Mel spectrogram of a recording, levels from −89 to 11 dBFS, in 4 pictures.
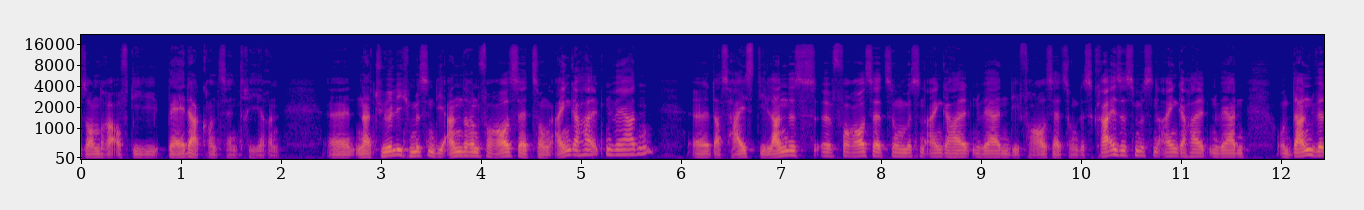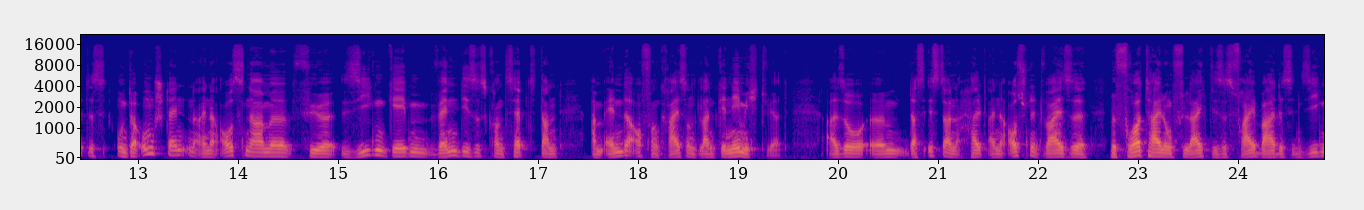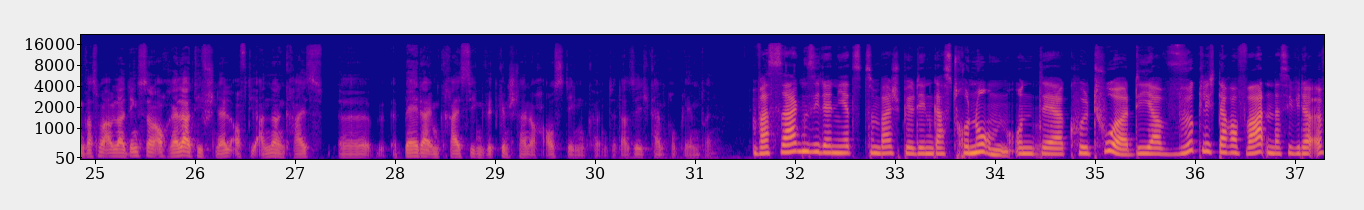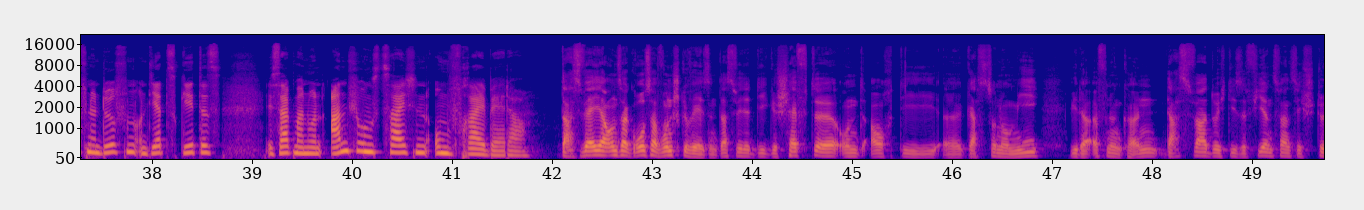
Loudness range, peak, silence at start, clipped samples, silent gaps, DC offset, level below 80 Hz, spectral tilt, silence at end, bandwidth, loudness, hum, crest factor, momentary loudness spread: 11 LU; -6 dBFS; 0 s; under 0.1%; none; under 0.1%; -64 dBFS; -6.5 dB/octave; 0 s; 16 kHz; -29 LUFS; none; 22 dB; 17 LU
